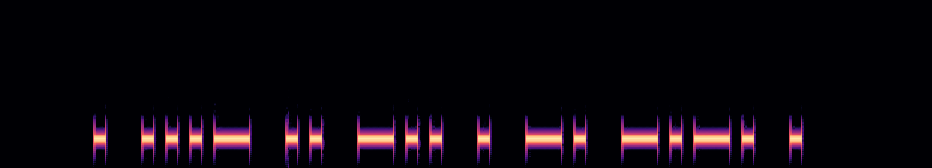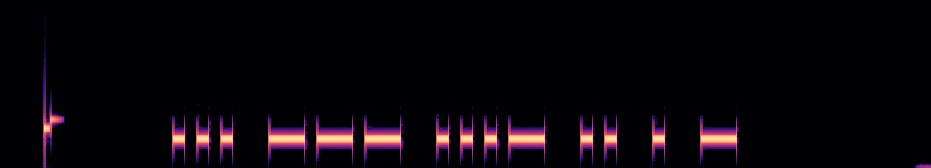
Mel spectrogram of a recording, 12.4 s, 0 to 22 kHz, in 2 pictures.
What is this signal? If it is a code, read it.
Morse code, heard as a keyed tone, about 15 wpm, 700 Hz. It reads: EVIDENCE SOVIET
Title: Sets of 5 Words Encore - New Word Drill - 15wpm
